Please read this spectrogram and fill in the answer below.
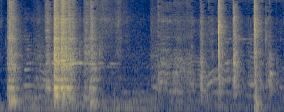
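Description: Aluminium and steel cooking pots clanking as they are handled and set on a gas stove, loudest about a second in with a brief metallic ring. A few sharp clicks follow near the end.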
